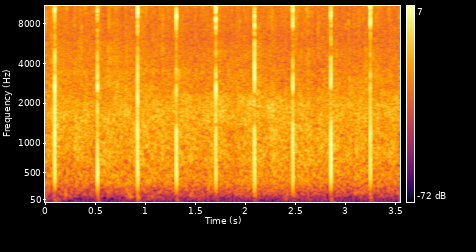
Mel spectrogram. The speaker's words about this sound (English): Would you give them a big hand of applause?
